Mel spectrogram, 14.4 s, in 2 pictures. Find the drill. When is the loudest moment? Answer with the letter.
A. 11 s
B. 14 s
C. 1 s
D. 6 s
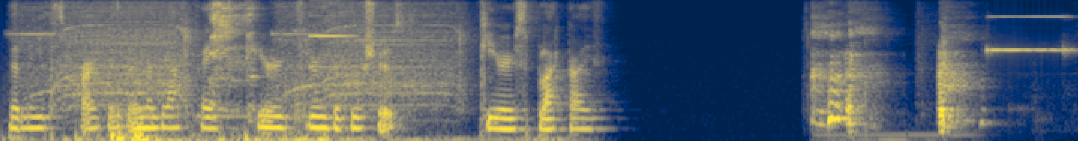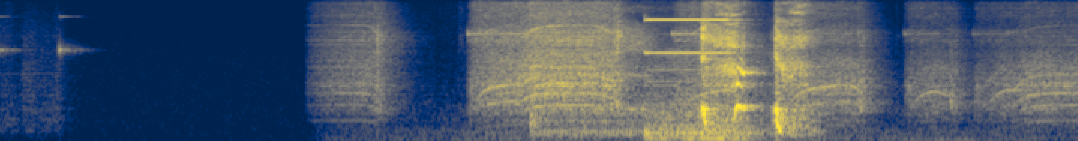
A.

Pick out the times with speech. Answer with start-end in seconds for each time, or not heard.
0.0-4.0.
